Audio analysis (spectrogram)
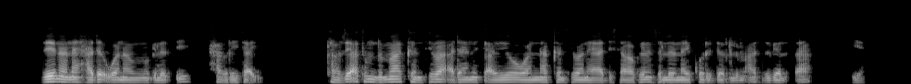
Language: Tigrinya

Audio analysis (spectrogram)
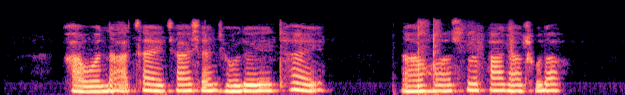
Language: Chinese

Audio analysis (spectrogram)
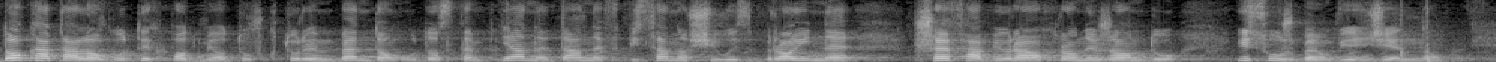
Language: Polish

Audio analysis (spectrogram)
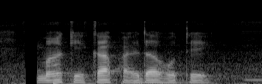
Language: Chhattisgarhi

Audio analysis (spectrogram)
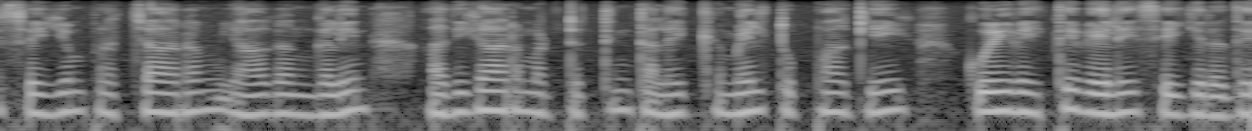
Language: Tamil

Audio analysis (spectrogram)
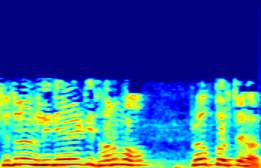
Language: Bangla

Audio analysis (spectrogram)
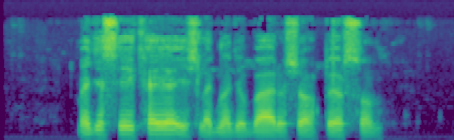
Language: Hungarian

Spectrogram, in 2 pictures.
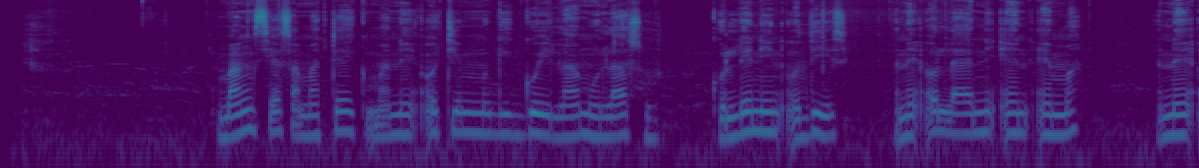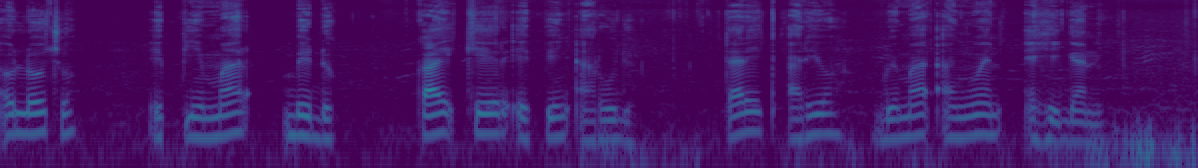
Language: Luo (Kenya and Tanzania)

